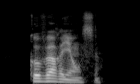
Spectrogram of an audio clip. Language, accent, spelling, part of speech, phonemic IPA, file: French, France, covariance, noun, /kɔ.va.ʁjɑ̃s/, LL-Q150 (fra)-covariance.wav
- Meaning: covariance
